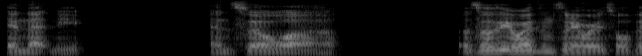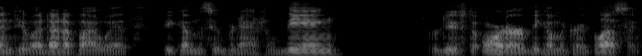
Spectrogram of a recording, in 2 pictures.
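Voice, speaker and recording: A man's voice: on the low side, lively intonation, moderate pace, sharp tone. A man hosting his own channel, talking in a meandering, casual solo monologue full of fillers and self-corrections. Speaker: host. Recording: dull lo-fi recording.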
